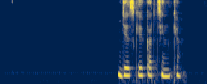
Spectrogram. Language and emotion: Russian, neutral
